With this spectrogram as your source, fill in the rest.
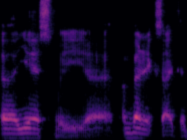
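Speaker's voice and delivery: dragged out slowly, dead serious. Retelling a driver answering reporters after winning a race: deadpan Kimi Raikkonen impression. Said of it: "with a straight face".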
